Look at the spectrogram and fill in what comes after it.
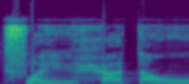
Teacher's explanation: इल्ला स्वैहतन, स्वाद को मोटा पढ़ेंगे, लम्बा बिल्कुल नहीं करना। स्वैहतन, आगे वाव हुरूफ जरमलून से आ गया तो गुन्ना करके पढ़ेंगे।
